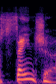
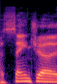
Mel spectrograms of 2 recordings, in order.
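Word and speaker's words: Cijntje: Durangelo Saincha, I think is how you say the last name. I just saw one video clip though. It won't look like it's spelled, but yeah, Saincha is the video clip where he's saying the name himself.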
